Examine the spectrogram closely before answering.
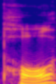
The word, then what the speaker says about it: pore: and the pronunciation of poor p o r e is the same as when you pour wine or water into a glass also it's similar to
